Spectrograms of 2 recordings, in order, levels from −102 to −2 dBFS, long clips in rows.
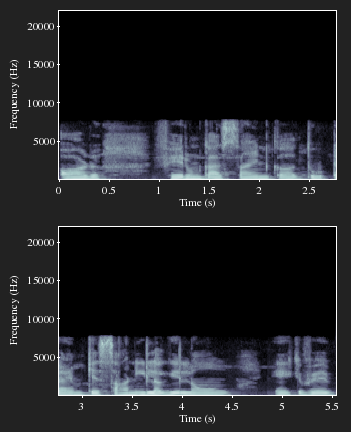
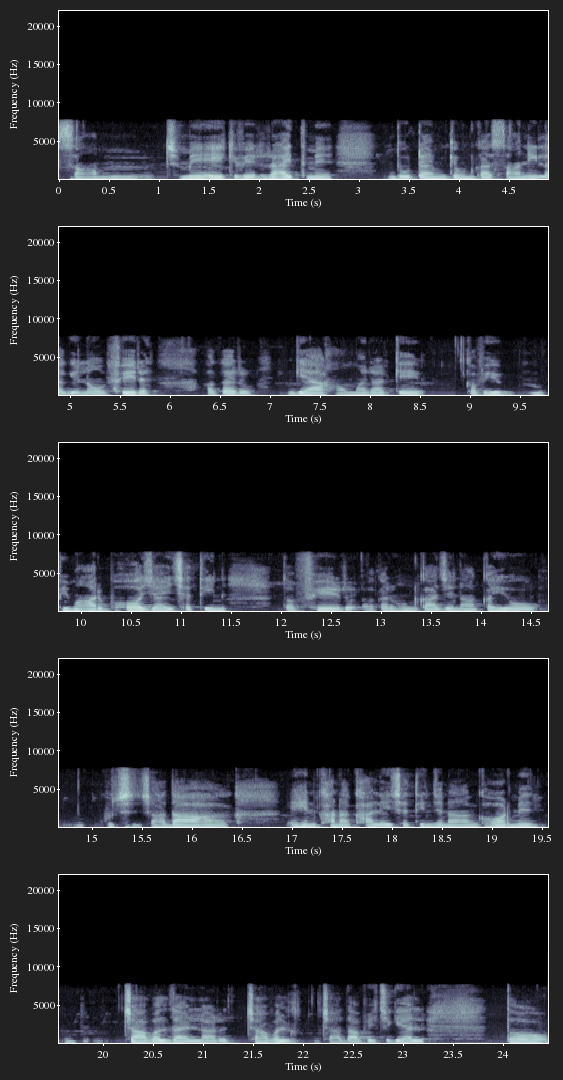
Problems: none marked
